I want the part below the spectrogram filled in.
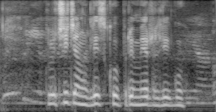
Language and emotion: Russian, neutral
